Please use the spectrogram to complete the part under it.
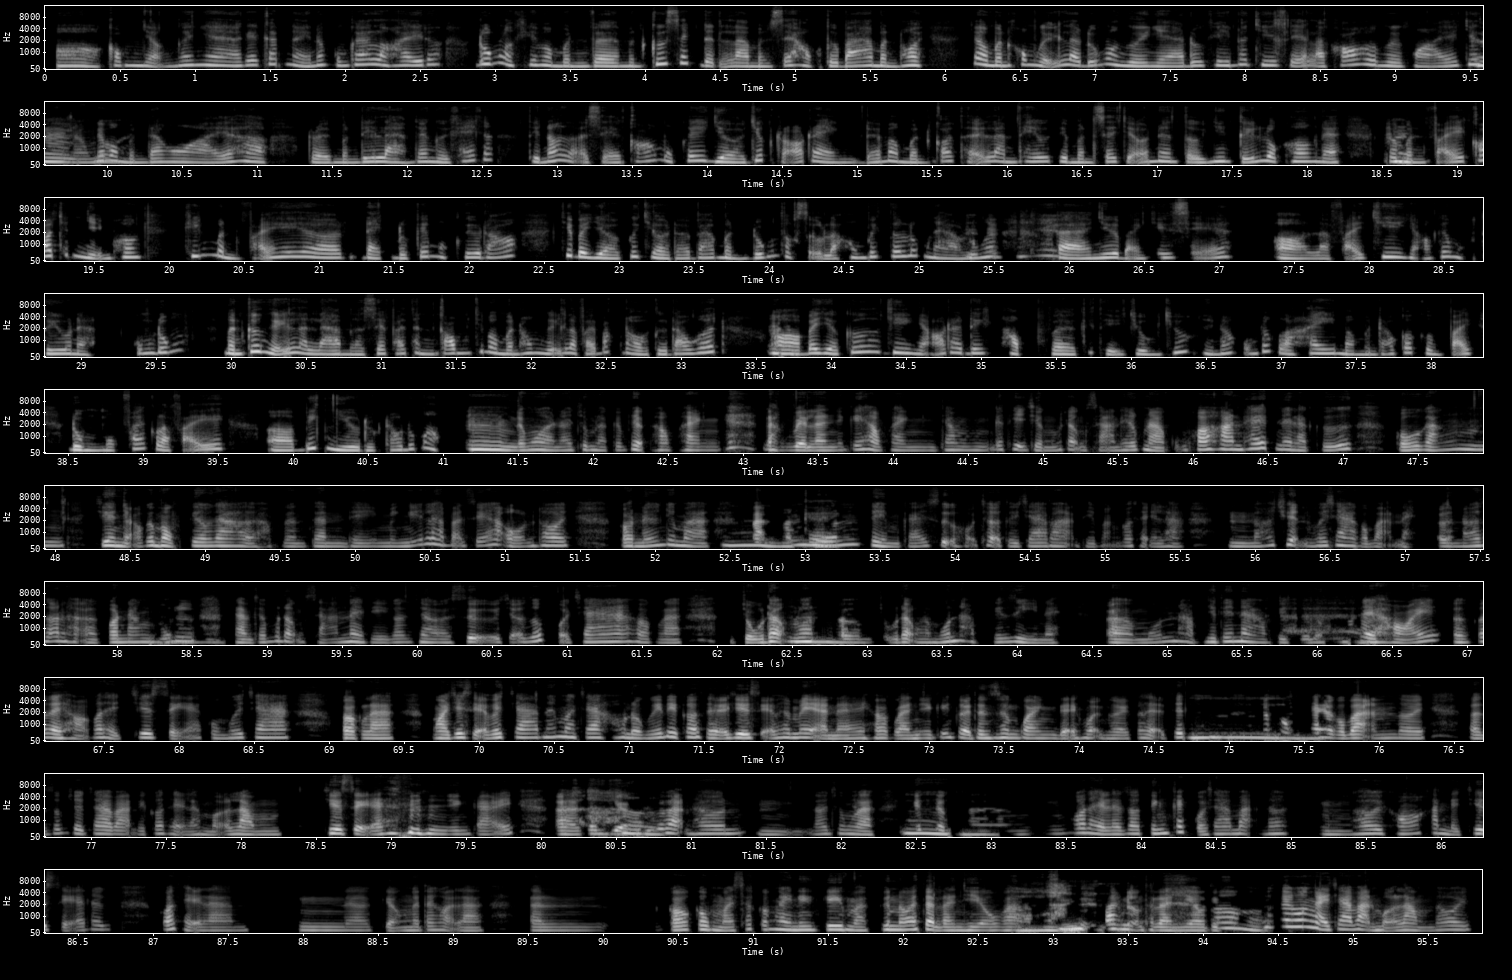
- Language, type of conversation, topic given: Vietnamese, advice, Làm thế nào để lấy lại động lực và hoàn thành mục tiêu cá nhân của bạn?
- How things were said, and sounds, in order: other background noise; distorted speech; laugh; tapping; static; laugh; chuckle; laugh; chuckle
